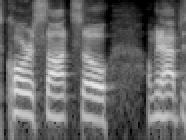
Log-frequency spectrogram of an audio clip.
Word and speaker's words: Coruscant: it like as it's spelt but then i spell it right that's yeah it's it's coruscant so i'm gonna have to say jake misses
